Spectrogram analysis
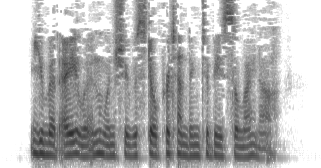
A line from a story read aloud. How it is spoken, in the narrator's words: Rowan said dryly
